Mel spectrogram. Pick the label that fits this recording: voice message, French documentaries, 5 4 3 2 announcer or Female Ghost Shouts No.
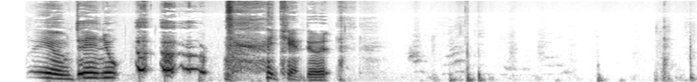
voice message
